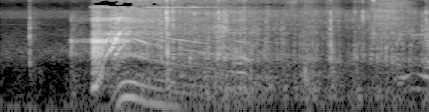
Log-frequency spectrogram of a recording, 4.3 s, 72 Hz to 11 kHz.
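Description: Electric motor of a large RC aerobatic plane (Flex RV8, 70-size motor on a 6S battery) throttled up in a sudden burst about a second in: the propeller whine climbs sharply, then winds down over the next second or so. A man laughs over it.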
